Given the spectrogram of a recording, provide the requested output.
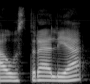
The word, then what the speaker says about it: Australia: en la pantalla a australia elimina todas las consonantes y ahora solamente escribe las vocales pronuncia decirlas sería así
